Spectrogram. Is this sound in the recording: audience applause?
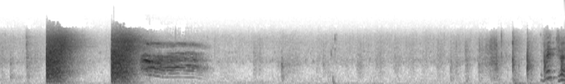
no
